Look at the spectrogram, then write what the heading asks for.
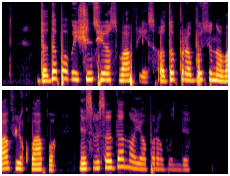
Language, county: Lithuanian, Vilnius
